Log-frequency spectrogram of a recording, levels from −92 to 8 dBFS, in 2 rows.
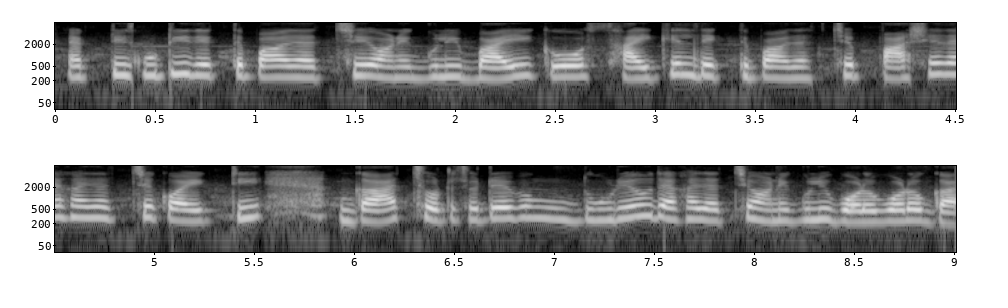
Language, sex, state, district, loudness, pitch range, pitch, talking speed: Bengali, female, West Bengal, Malda, -16 LUFS, 245-285 Hz, 265 Hz, 180 wpm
